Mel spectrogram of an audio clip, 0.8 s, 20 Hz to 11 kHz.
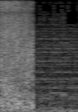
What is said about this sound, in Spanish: Sale el disparo, se mete entre medio de las carnes de este animal de 20, tras tablillas se golpea contra los árboles.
